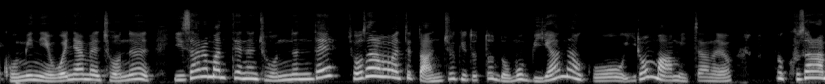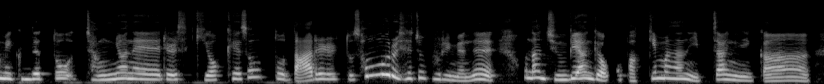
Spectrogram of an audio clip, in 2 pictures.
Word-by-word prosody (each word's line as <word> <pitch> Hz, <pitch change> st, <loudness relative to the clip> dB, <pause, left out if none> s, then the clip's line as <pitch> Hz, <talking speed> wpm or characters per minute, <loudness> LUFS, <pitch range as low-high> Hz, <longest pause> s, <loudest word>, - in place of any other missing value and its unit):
고민이에요. 175 Hz, -1 st, 0 dB
왜냐하면 220 Hz, +5 st, +2 dB
저는 205 Hz, +5 st, 0 dB, 0.2 s
이 205 Hz, 0 st, -3 dB
사람한테는 310 Hz, -4 st, +2 dB
줬는데 240 Hz, -, 0 dB
저 265 Hz, 0 st, +1 dB
사람한테 340 Hz, -5 st, +3 dB
또 -, -, -1 dB
안 150 Hz, +6 st, -1 dB
주기도 225 Hz, -3 st, -5 dB
또 250 Hz, +3 st, -5 dB
너무 185 Hz, +8 st, -1 dB
미안하고 180 Hz, -, -1 dB
이런 265 Hz, -, -2 dB
마음이 185 Hz, -, +1 dB
있잖아요. 160 Hz, 0 st, -6 dB, 0.6 s
그 250 Hz, -2 st, -3 dB
사람이 295 Hz, -1 st, +4 dB
근데 240 Hz, +1 st, +2 dB
또 140 Hz, 0 st, -2 dB
작년에를 230 Hz, +1 st, +1 dB, 0.2 s
기억해서 250 Hz, +11 st, -3 dB
또 240 Hz, -5 st, -4 dB
나를 245 Hz, 0 st, +1 dB
또 210 Hz, -, -8 dB
선물을 405 Hz, -, +4 dB
해 270 Hz, -, 0 dB
줘 295 Hz, +2 st, -4 dB
버리면 205 Hz, -8 st, -4 dB, 0.5 s
어 300 Hz, -, -2 dB
난 295 Hz, -2 st, +3 dB
준비한 265 Hz, +4 st, +2 dB
게 230 Hz, -, +3 dB
없고 205 Hz, +3 st, -2 dB
받기만 275 Hz, -, -1 dB
하는 260 Hz, -3 st, +2 dB
입장이니까 175 Hz, -4 st, -2 dB
230 Hz, 330 characters per minute, -21 LUFS, 185-275 Hz, 0.6 s, 사람이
